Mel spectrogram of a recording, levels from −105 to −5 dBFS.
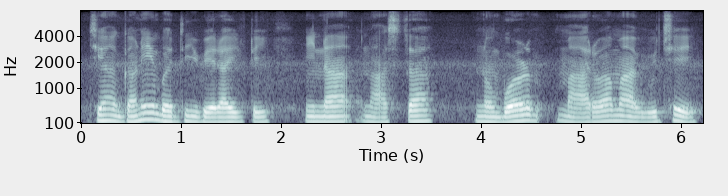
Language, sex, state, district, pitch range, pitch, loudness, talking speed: Gujarati, male, Gujarat, Valsad, 125-140 Hz, 130 Hz, -17 LUFS, 95 wpm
